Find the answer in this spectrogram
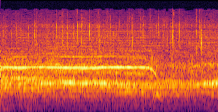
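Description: Audience cheering and clapping, with several shrill held screams over the crowd; the highest one breaks off about one and a half seconds in.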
